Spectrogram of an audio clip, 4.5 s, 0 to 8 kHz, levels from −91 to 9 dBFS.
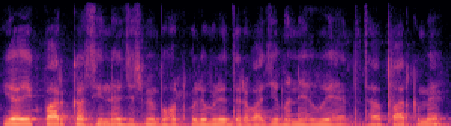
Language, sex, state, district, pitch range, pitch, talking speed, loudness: Hindi, male, Jharkhand, Deoghar, 150-160 Hz, 155 Hz, 225 wpm, -19 LUFS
